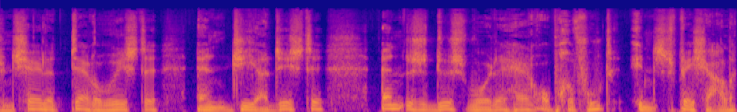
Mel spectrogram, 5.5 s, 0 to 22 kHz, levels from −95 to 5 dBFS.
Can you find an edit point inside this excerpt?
yes; 1 cut; at 3.0 s

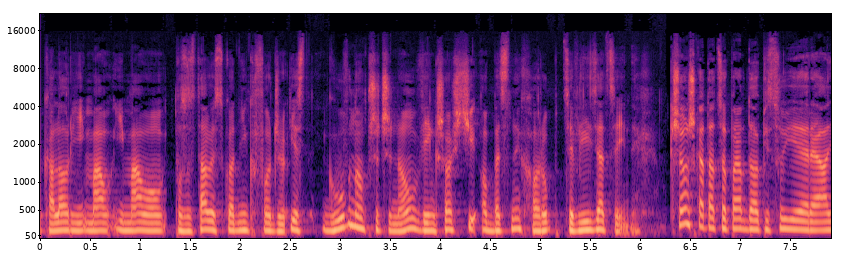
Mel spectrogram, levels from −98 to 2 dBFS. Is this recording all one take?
no; 3 cuts; at 1.2 s, 2.5 s, 6.2 s

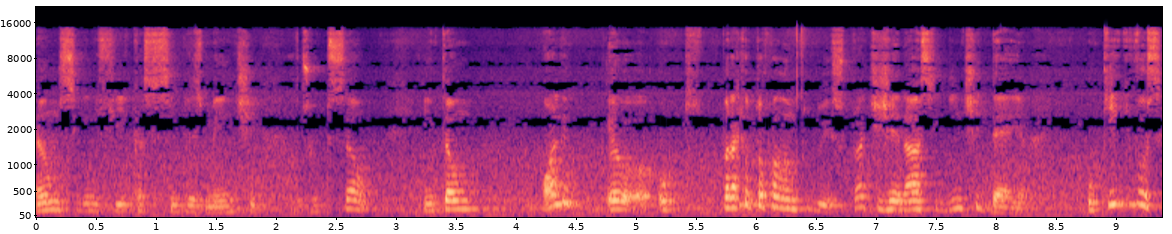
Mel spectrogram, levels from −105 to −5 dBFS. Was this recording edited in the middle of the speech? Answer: yes; 2 cuts; at 2.2 s, 5.9 s

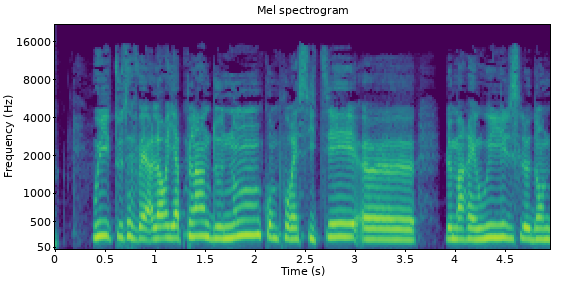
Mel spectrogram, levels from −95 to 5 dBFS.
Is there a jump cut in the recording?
no; 0 cuts

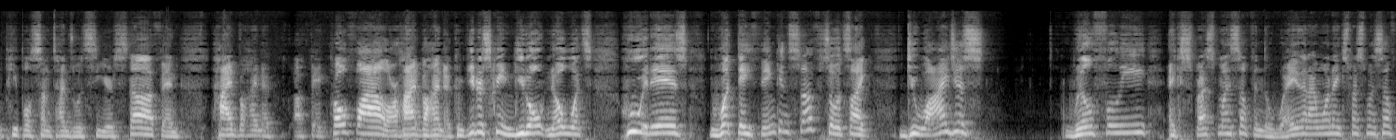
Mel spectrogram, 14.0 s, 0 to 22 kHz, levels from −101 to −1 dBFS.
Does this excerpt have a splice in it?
no; 0 cuts

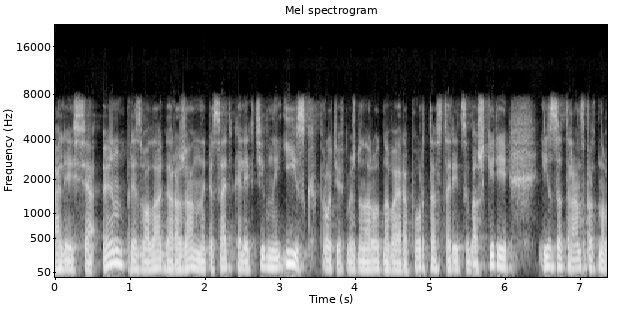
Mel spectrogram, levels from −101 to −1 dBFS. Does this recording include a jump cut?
no; 0 cuts

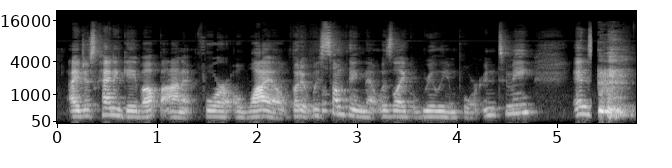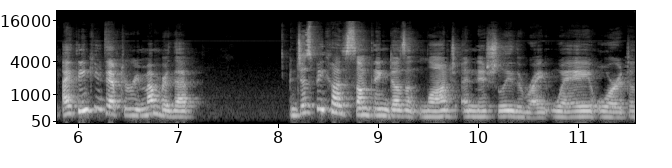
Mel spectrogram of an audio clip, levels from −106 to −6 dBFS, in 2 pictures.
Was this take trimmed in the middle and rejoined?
yes; 4 cuts; at 2.6 s, 3.7 s, 5.3 s, 6.3 s

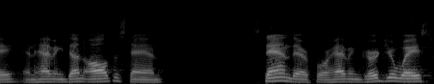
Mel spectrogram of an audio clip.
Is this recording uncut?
yes; 0 cuts

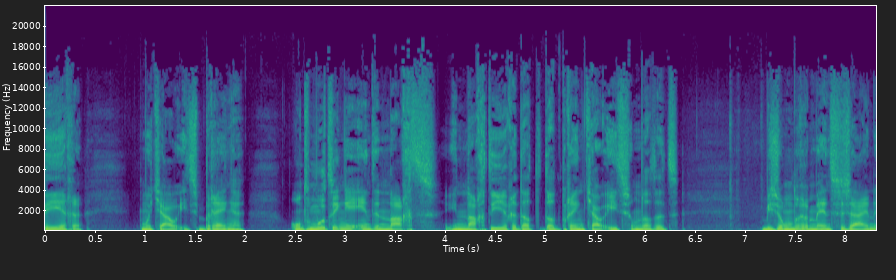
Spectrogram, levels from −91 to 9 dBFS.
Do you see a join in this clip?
no; 0 cuts

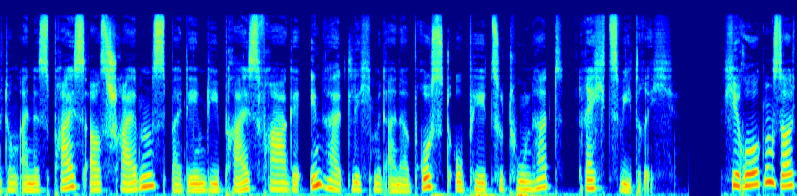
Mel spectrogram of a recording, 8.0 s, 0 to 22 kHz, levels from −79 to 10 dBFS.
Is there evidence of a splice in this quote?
no; 0 cuts

